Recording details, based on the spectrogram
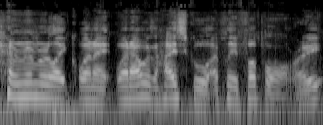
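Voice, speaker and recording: The speaker has a New York accent. Noticeable background noise is present. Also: man. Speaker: music teacher. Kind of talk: tutorial; casual chat. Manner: informal.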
